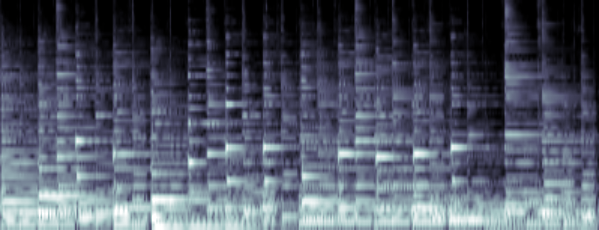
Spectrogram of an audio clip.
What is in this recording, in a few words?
Pop, ringtones; Google; NewWave Labs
